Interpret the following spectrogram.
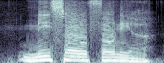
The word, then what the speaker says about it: misophonia: It's called misphonia. Let me pronounce it for the audience. Misophonia.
